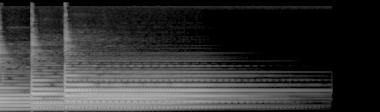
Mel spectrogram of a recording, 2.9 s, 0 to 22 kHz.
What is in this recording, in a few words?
B Suspended 4th Sharp 5th B Bass; Bsus4#5 arpeggiated; JGuitar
